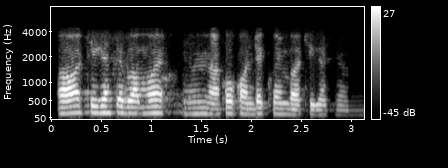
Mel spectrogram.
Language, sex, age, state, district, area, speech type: Assamese, male, 18-30, Assam, Morigaon, rural, conversation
